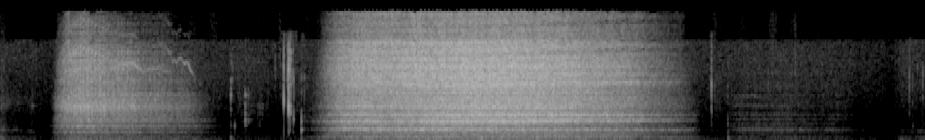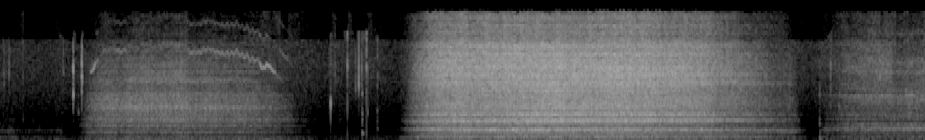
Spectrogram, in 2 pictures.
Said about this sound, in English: coming back through center, a couple big deep breaths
